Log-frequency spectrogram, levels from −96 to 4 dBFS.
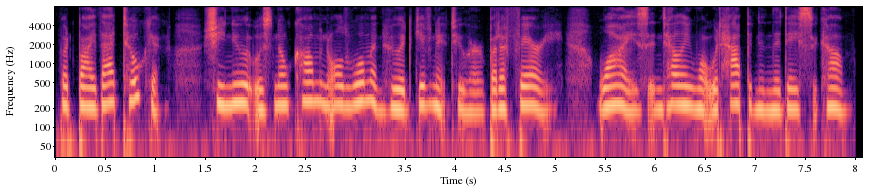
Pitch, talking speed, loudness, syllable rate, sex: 210 Hz, 240 wpm, -17 LUFS, 5.4 syllables/s, female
